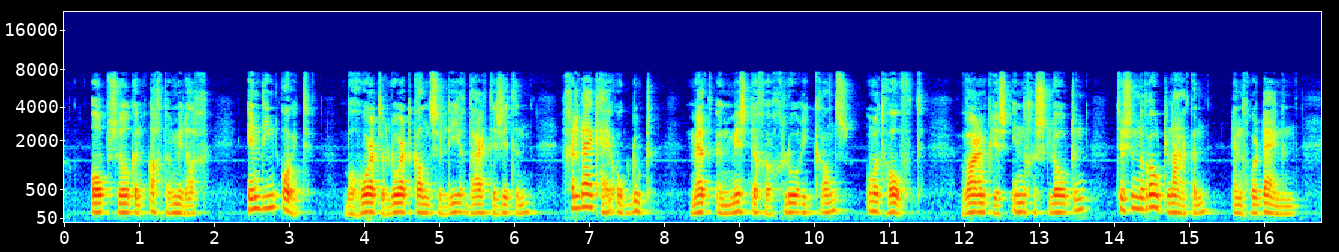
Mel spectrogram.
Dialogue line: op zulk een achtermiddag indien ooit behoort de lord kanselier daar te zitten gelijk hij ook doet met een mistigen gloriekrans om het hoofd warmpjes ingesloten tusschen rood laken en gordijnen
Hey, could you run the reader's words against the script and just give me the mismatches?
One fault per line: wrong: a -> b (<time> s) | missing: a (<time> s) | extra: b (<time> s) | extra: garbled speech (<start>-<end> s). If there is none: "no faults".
no faults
